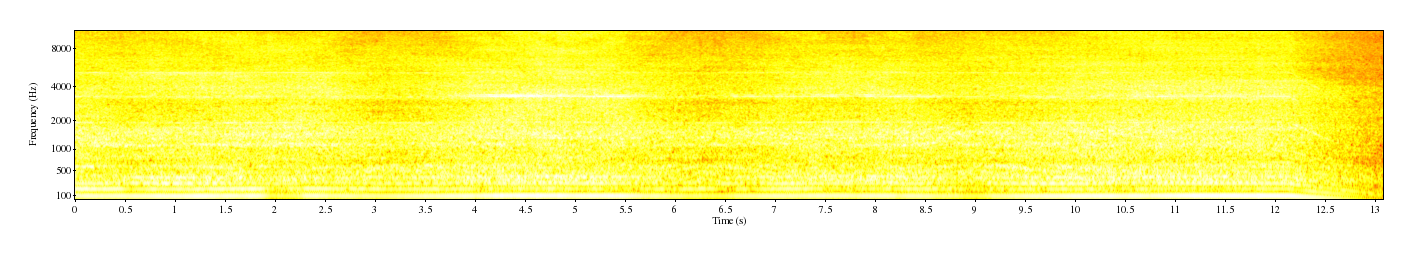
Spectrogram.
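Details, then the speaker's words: Second-generation Hoover U2332 Turbopower upright vacuum (two-speed motor), almost new with slight use, running on very short pile carpet: smooth even motor drone with audible airflow rush, lifting the pile, clean wind-down at switch-off; normal running. "it sounds like a traditional turbo power you can hear the airflow through the machine and even on this very short pile carpet it was bringing the pile up"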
